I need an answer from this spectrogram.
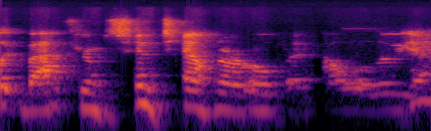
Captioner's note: laughs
